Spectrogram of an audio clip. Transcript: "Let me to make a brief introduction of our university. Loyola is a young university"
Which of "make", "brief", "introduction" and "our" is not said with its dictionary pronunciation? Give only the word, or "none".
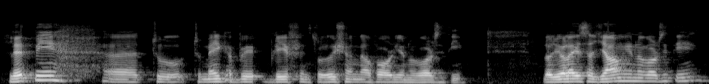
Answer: introduction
